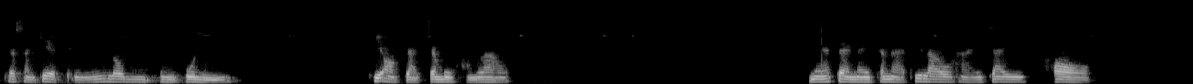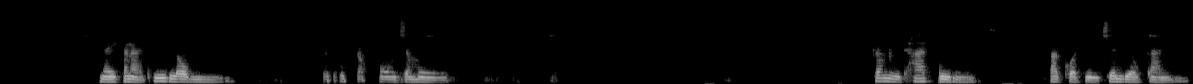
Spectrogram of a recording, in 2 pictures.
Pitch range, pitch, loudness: 110-125 Hz, 115 Hz, -27 LUFS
